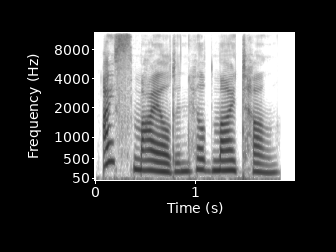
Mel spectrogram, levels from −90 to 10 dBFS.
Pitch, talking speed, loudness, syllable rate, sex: 225 Hz, 180 wpm, -15 LUFS, 4.7 syllables/s, female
